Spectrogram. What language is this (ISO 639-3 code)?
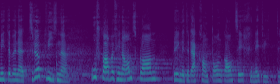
gsw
